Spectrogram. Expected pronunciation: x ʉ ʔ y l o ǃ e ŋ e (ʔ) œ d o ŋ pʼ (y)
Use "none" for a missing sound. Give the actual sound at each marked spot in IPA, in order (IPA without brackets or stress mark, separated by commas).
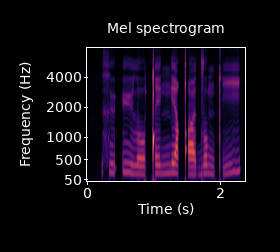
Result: qʼ, i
